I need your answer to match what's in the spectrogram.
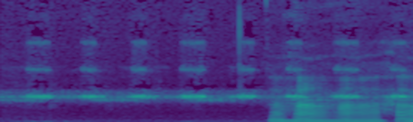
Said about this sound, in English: I'll put the crickets right here. Put the crickets right here.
